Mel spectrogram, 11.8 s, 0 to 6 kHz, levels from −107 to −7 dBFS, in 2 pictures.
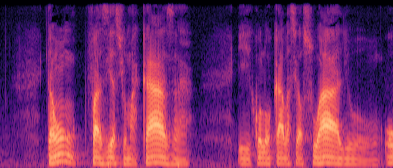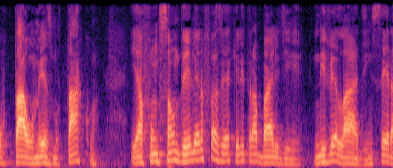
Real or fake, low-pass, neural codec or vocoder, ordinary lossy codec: real; 5.4 kHz; none; none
